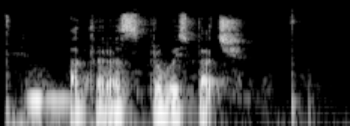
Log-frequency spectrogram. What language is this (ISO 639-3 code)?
pol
